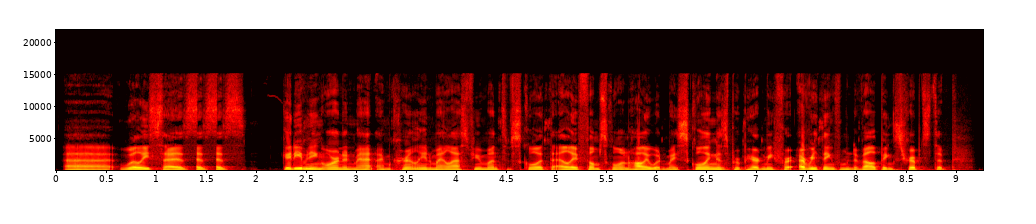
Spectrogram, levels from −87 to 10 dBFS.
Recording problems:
audio stuttering; at 1 s

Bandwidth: 15 kHz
